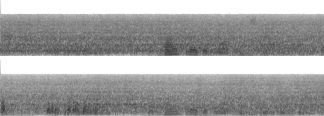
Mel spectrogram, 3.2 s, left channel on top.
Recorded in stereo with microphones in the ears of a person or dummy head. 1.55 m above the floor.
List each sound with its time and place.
1.6 s a man speaking: 35° left (ahead or behind); by 3.2 s 10° left (ahead or behind)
